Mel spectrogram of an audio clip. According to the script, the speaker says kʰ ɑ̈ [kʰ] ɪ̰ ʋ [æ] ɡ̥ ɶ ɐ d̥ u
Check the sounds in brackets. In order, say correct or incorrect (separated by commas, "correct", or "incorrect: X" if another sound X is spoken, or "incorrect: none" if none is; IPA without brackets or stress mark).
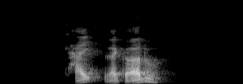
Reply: incorrect: none, correct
